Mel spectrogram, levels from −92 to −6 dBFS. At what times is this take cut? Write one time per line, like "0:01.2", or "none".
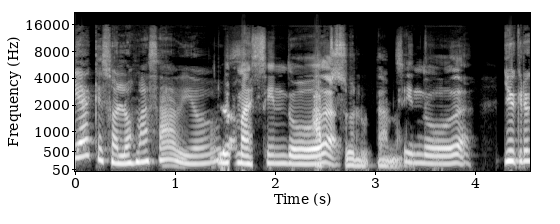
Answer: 0:01.8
